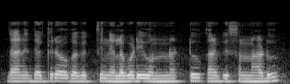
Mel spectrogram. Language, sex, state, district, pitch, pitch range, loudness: Telugu, male, Karnataka, Bangalore, 140 Hz, 140-145 Hz, -15 LUFS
